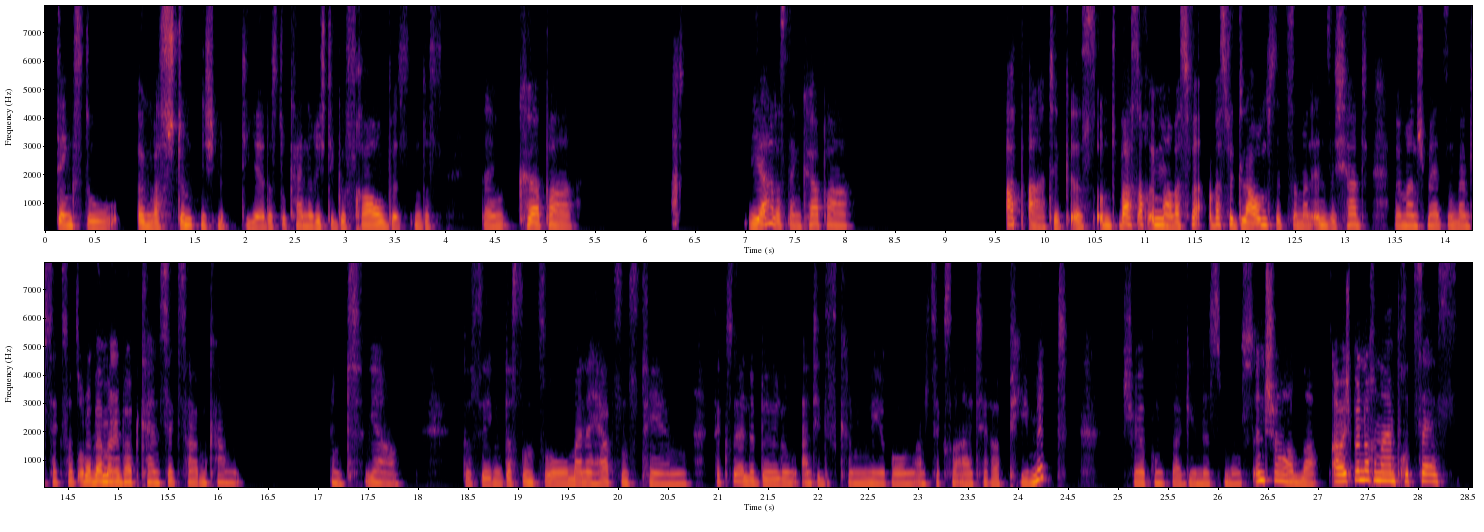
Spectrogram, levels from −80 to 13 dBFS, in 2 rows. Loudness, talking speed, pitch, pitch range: -23 LUFS, 155 wpm, 195 Hz, 185-215 Hz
